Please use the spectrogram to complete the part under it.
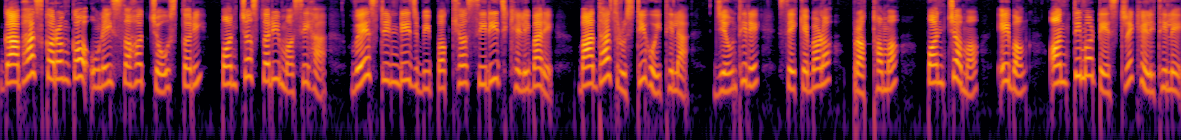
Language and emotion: Odia, neutral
